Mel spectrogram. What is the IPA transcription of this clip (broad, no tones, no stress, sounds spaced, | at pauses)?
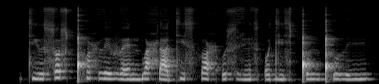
tʲ ɯ s ɔ s ǃʰ ũ ħ ð e v ɛ n b ɤ ħ ɾ a tʲ e s θ ɔ ħ ʔ u s ɦ ĩ s ʔ o dʲ ɯ sʲ ǃ u n ǃʼ u ð i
